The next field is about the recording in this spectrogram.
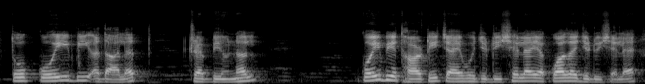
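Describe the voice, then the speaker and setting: A man's voice: on the high side, sharp tone. A man with a Pakistani accent lecturing on law in a didactic but conversational way, mixing in English terms and checking that listeners follow. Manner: didactic, conversational, checks understanding with tag phrases; mixes English legal terms into speech. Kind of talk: explanatory exam lecture with hypothetical examples.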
